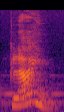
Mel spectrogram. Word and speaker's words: climb: Silent B. B is not pronounced in these words. B चा उच्चार या शब्दांमध्ये केला जात नाही. Bomb, climb, comb, crumb, doubt, dumb, lamb, plumber, numb, thumb.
